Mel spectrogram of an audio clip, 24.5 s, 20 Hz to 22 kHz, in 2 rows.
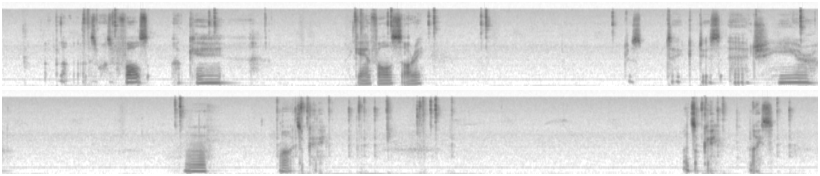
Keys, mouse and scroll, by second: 1.1 z, 3.0 click, 5.1 z, 6.2 click, 14.7 click, 16.2 middle click, 16.6 Tab, 16.7-17.2 scroll down 3, 17.0 middle click, 17.5 shift+middle click, 18.3 z, 18.8 middle click, 22.6 shift+middle click, 23.7 middle click.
